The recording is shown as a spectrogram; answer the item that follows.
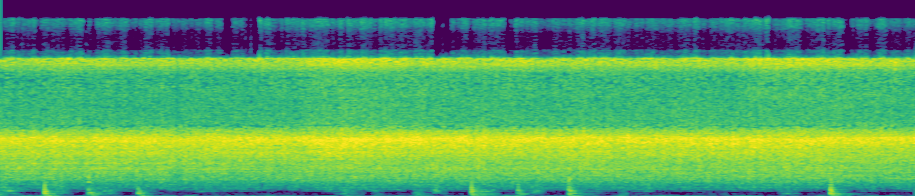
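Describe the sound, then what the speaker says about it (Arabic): Half a kilo of shrimp sautéing in a frying pan gives a steady, close sizzle, broken by scattered knocks and stirring scrapes, with no talk. "هاد الكروفيت غادي نشحرو"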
